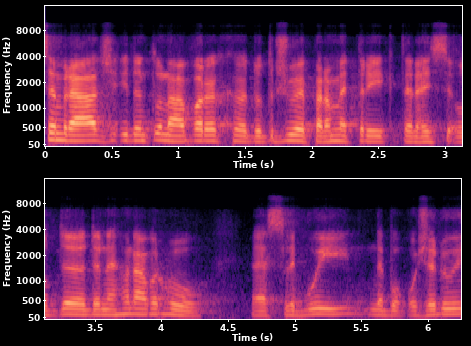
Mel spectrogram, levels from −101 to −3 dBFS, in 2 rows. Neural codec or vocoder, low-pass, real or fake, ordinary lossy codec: codec, 16 kHz, about 1 kbps, DyCAST, with the encoder's durations; 7.2 kHz; fake; Opus, 16 kbps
